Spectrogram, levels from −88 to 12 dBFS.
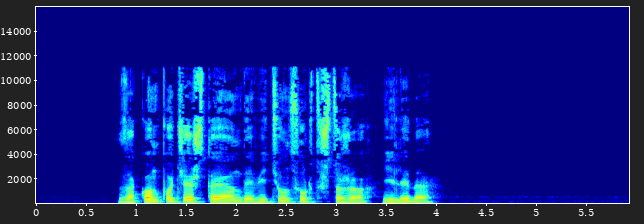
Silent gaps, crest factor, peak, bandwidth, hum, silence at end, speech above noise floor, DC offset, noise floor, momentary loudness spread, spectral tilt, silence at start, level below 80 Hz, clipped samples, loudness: none; 22 dB; -8 dBFS; 11.5 kHz; none; 2 s; 53 dB; under 0.1%; -81 dBFS; 8 LU; -4.5 dB/octave; 0.8 s; -62 dBFS; under 0.1%; -28 LUFS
